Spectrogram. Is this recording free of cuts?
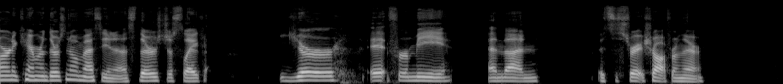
yes; 0 cuts

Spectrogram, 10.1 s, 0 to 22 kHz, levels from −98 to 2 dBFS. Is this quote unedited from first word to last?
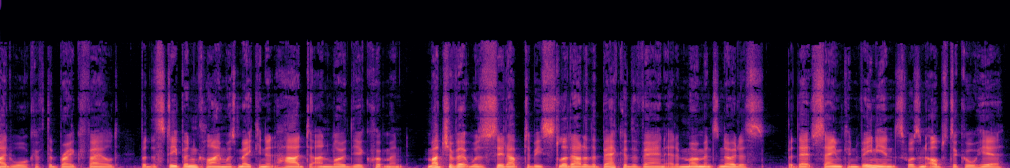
no; 2 cuts; at 1.3 s, 4.2 s

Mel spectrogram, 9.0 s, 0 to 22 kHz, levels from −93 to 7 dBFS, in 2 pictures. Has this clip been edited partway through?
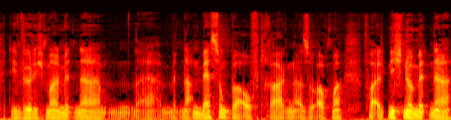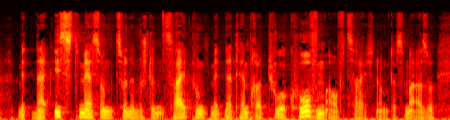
yes; 4 cuts; at 1.9 s, 3.8 s, 5.7 s, 6.6 s

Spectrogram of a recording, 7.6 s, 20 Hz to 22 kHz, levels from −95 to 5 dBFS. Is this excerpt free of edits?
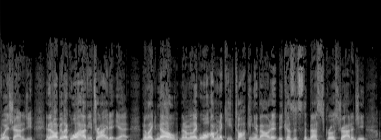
yes; 0 cuts

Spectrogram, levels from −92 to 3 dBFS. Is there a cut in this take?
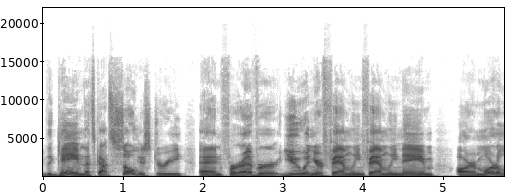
yes; 4 cuts; at 1.2 s, 1.9 s, 2.9 s, 4.0 s

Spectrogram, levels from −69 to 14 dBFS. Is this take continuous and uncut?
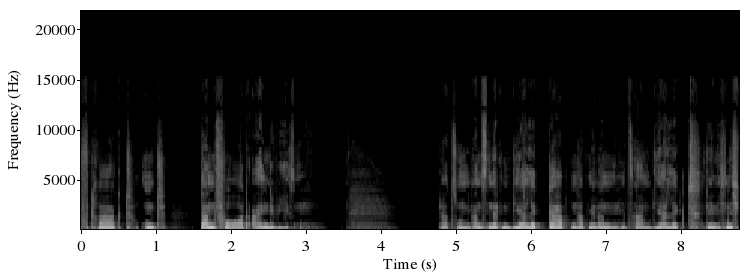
yes; 0 cuts

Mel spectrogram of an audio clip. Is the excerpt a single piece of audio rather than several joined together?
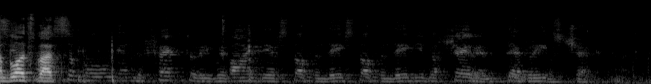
no; 4 cuts; at 2.3 s, 3.4 s, 5.1 s, 5.5 s

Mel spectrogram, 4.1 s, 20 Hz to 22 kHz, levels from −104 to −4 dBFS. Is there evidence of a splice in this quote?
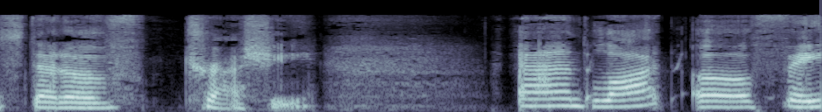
yes; 1 cut; at 3.0 s

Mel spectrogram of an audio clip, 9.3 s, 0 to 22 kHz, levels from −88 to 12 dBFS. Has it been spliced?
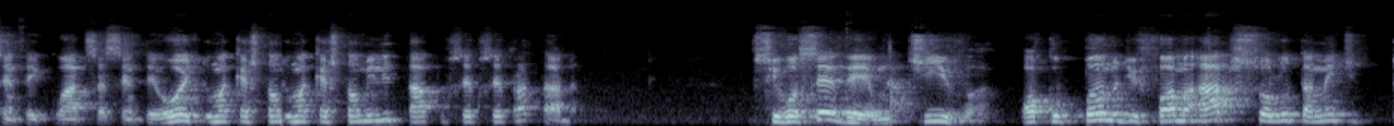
yes; 4 cuts; at 1.9 s, 3.2 s, 5.9 s, 6.7 s

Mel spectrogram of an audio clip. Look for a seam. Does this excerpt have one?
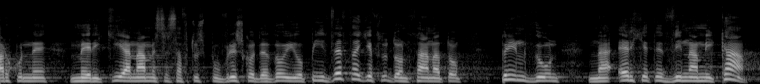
no; 0 cuts

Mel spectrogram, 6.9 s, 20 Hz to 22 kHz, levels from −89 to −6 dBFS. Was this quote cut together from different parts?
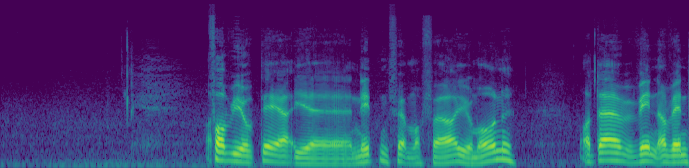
yes; 4 cuts; at 2.1 s, 2.5 s, 2.9 s, 4.7 s

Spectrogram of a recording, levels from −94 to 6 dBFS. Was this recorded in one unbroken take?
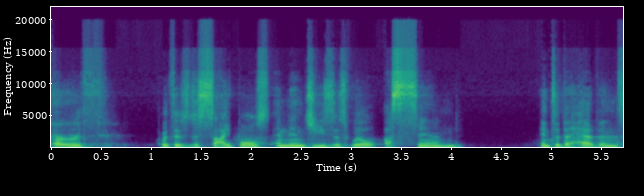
yes; 0 cuts

